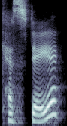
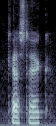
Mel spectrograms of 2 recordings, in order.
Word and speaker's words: Castaic: say this I meant to Google how to pronounce this Lake Castaic yeah Castaic Okay cool so uh CCTV saw Bryce 90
